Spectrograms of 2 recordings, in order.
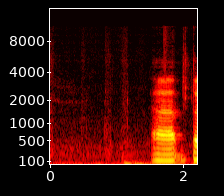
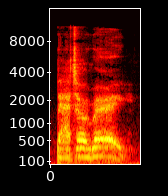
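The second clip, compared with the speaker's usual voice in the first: drawn-out movie cheer; 4 semitones higher, much slower than usual. Retold or imitated. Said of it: "Him and Halle Berry doing".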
